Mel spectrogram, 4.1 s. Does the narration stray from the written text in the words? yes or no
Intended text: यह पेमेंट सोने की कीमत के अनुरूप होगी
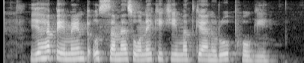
yes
